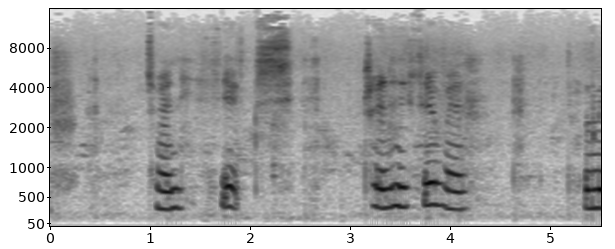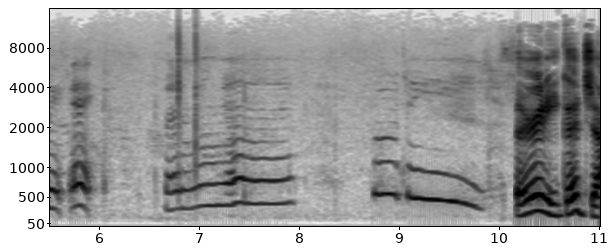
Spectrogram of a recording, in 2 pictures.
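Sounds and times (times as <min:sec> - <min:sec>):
toddler sing-song counting: 0:01.0 - 0:02.4, 0:03.1 - 0:04.4, 0:05.3 - 0:08.0, 0:08.7 - 0:09.9.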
